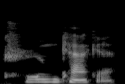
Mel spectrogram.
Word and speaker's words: krumkake: Did you do the research on the pronunciation? – Yes. This is a Freiwald family treat as well. I did do the research. – Kroom kaka. – I'll even help. It's a Norwegian pastry. – K-R-U-M-M-K-A-K-A. – K-R-U-M-K-A-K-E? – I said K-A-K-A.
